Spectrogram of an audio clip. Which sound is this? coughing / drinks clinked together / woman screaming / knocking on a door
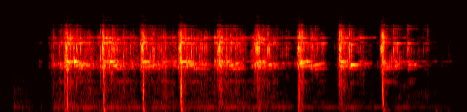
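drinks clinked together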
